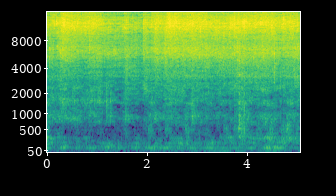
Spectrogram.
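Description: Frozen peas being stirred into a sizzling pan for a matar pocket filling, a steady bright hiss of frying with faint scraping of the spoon beneath it.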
